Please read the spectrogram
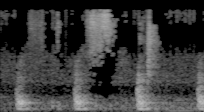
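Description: Marker pen writing on a whiteboard in four short, separate strokes.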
